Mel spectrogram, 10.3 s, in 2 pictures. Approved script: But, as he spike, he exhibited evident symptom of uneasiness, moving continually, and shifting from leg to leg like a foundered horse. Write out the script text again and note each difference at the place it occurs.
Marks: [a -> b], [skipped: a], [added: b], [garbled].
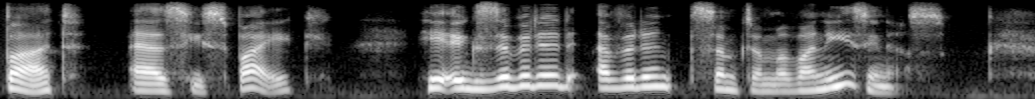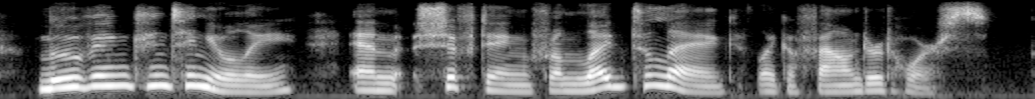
But, as he spike, he exhibited evident symptom of uneasiness, moving continually, and shifting from leg to leg like a foundered horse.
